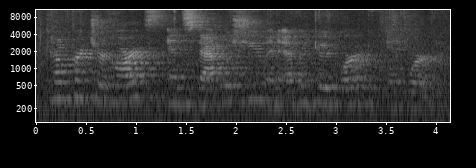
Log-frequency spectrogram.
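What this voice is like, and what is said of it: Loud, projecting teacher voice. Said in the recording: “Stand up and read it with your loud mama voice ... Read it with your teacher voice.”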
